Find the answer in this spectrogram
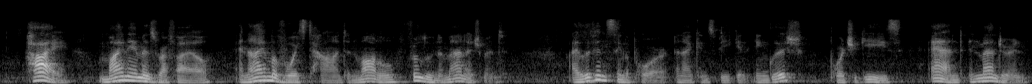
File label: English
